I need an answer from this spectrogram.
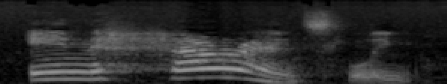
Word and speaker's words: inherently: Inherently. The word inherently and the stress is on it.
